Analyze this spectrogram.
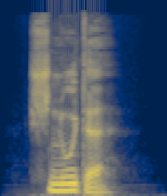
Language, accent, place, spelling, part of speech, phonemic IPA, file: German, Germany, Berlin, Schnute, noun, /ˈʃnuːtə/, De-Schnute.ogg
- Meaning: 1. a wry or contorted mouth, especially a pout, moue (way of pushing out one’s lips) 2. mouth (in general)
